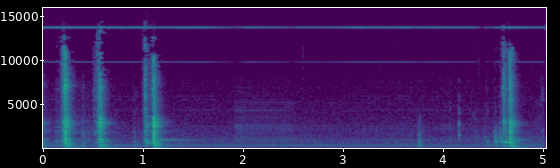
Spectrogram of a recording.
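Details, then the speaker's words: Stromberg Carlson 21TQ television, first full power-up during restoration; sharp irregular snapping cracks over faint hum, from arcing inside the high-voltage box, causing picture interference. "but there's something arcing like that inside the high voltage box that's it's causing this"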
